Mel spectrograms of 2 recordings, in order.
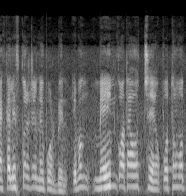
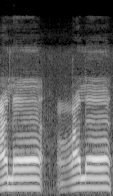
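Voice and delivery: "আলা" with short throaty first syllable and stretched "লা"; quick ain, long lam; 3 dB louder, much slower than usual. Shown as a demonstration. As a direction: clip the "আ", hold the "লা" in each "আলা". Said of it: "আইন দ্রুত পড়তে হবে". ("আলা" আইন দ্রুত, লাম টেনে)

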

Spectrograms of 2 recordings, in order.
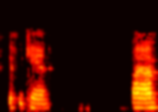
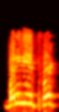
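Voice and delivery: higher, punchy jab with stress on be; snapping at the game; 7 semitones higher, 3 dB louder than usual. Real, not acted. Streamer telling off the game, sharp and raised. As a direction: throw the insult up at the screen.

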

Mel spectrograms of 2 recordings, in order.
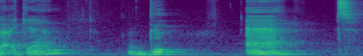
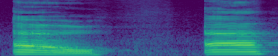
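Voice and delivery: ordinary delivery

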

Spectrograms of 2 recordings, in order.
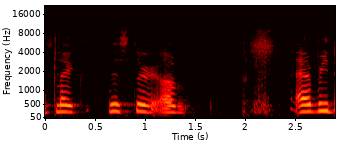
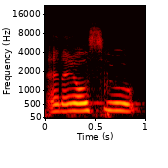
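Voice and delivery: ordinary delivery

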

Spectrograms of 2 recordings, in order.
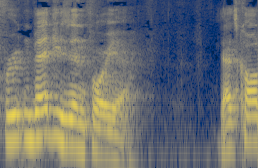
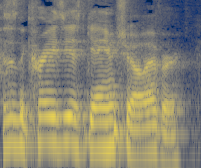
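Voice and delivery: ordinary talk

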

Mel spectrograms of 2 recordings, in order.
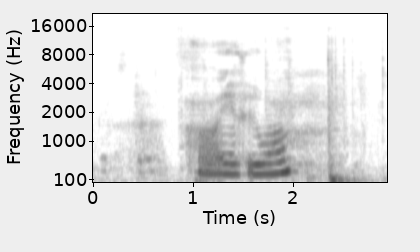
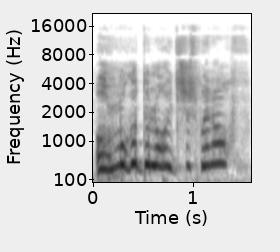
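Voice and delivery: higher, louder panicked cry; panicked shout; 9 semitones higher, 16 dB louder, faster than usual. Real, not acted. Player shocked when the lights cut, panicked shout. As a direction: yelp it in sudden fright.

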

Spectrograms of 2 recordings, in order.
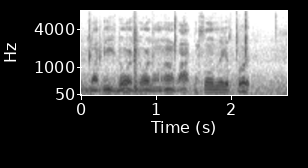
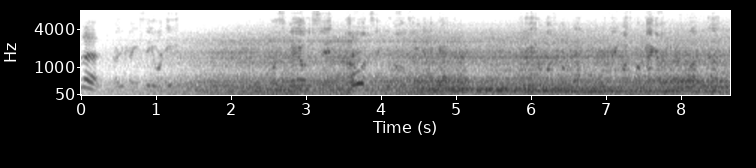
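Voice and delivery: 1 mock voice. Mocking the friend covered in cake.

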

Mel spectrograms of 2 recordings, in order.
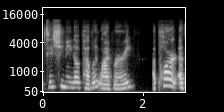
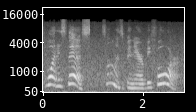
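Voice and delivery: alarmed pirate; 5 semitones higher, 4 dB louder than usual. Acted.

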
